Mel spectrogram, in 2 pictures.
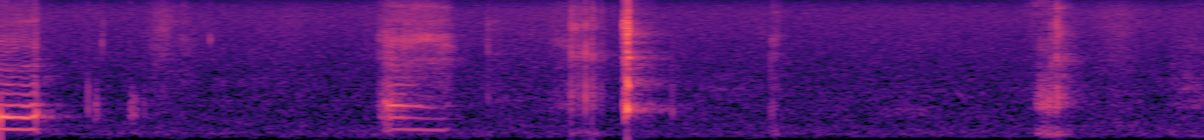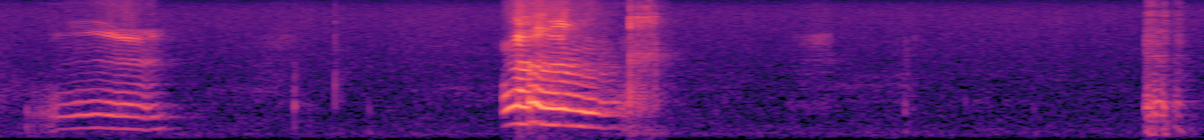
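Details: Baby after lunch with hiccups: short abrupt hiccup sounds scattered among baby babbling and laughing in a quiet room.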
